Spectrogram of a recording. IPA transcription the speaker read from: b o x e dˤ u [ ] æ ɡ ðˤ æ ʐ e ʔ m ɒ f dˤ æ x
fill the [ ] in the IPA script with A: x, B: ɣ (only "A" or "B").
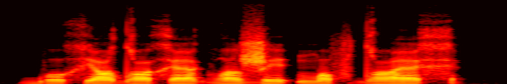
A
